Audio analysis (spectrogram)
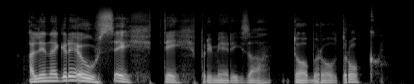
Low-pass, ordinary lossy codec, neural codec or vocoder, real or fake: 19.8 kHz; none; autoencoder, 48 kHz, 32 numbers a frame, DAC-VAE, trained on Japanese speech; fake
